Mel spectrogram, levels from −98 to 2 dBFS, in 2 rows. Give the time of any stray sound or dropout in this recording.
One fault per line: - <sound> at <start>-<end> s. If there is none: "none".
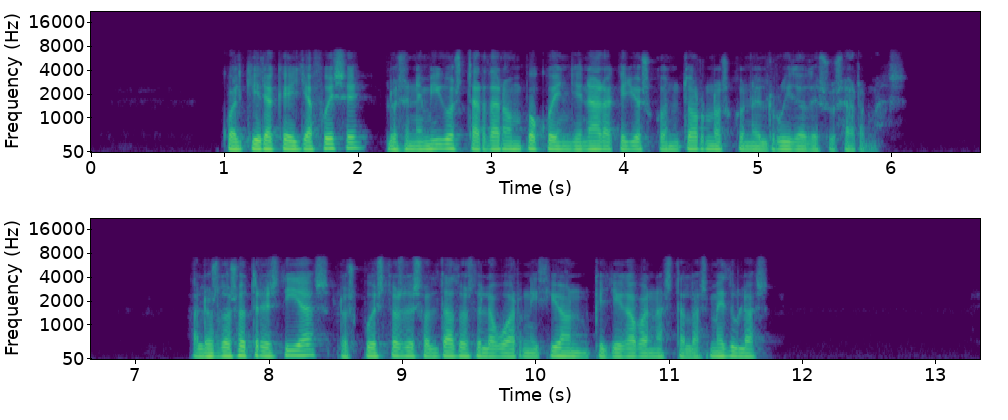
none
